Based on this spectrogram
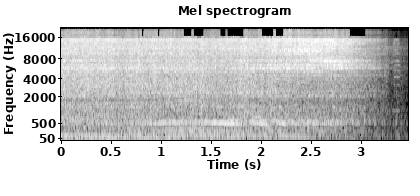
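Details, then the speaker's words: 1971 GMC Camper Special 3/4-ton, later start after 18+ years off the road: after a rough first fire it settles into a steady, even run on all cylinders with no misses, oil pressure good; fuel delivery still unresolved. "The second and third or fourth starts, I think, it sounded better and better. firing on all cylinders."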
